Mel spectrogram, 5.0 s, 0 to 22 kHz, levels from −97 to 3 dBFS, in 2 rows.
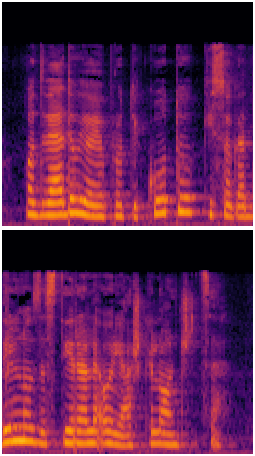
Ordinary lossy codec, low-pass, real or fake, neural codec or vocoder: MP3, 64 kbps; 9.9 kHz; real; none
